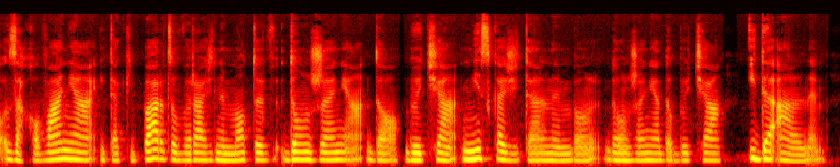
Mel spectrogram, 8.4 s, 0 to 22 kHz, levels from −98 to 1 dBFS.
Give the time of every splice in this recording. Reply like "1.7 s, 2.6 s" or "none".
none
